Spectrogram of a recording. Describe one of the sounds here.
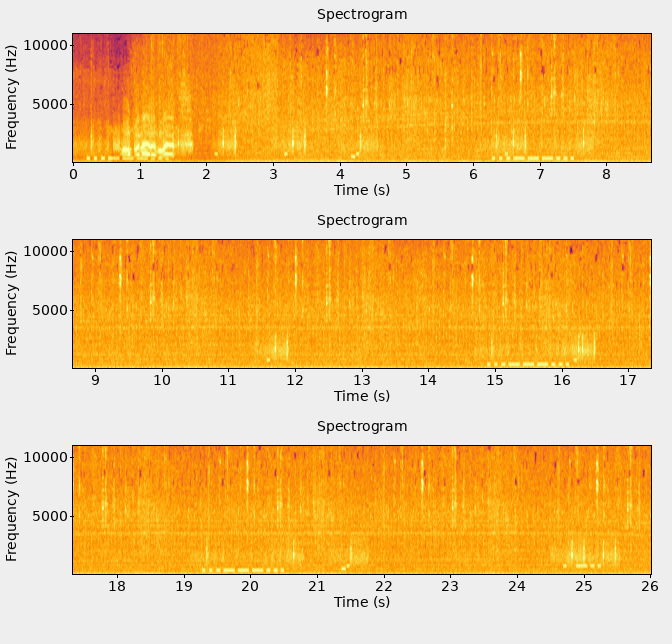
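Tank tracks clatter over the ground.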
